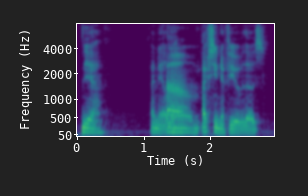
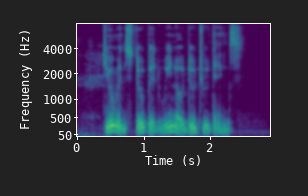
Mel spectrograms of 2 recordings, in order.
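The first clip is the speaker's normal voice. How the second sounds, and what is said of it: Dumb-human voice, broken speech. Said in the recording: “That was an impression of a human. That was actually pretty good.”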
